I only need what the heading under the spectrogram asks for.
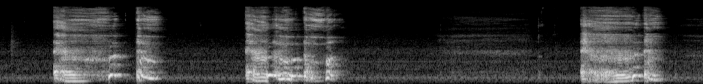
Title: Hoarse barking cough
